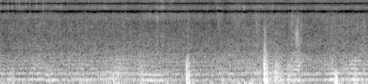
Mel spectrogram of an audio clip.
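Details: Brief spring-morning recording at a honey bee hive as pollen-laden foragers arrive: a constant deep hum with a few distinct clicks and short rises in buzzing.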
